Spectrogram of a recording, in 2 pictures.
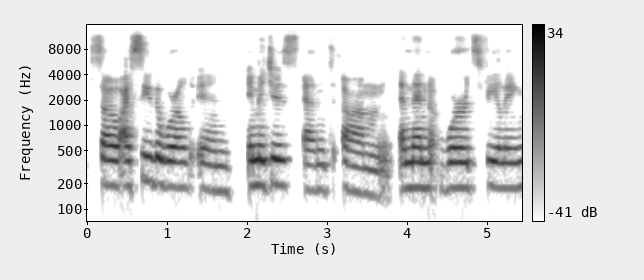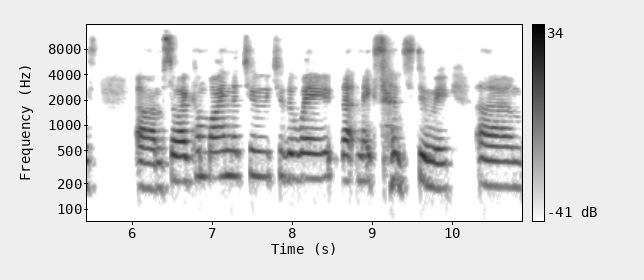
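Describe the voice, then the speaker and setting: Mellow-voiced woman teaching a workshop. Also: mid-range voice. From Los Angeles. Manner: relaxed, chatty, with frequent ums and restarts. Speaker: workshop leader. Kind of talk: informal lecture with slides.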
